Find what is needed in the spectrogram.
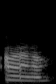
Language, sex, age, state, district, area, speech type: Malayalam, female, 18-30, Kerala, Wayanad, rural, conversation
